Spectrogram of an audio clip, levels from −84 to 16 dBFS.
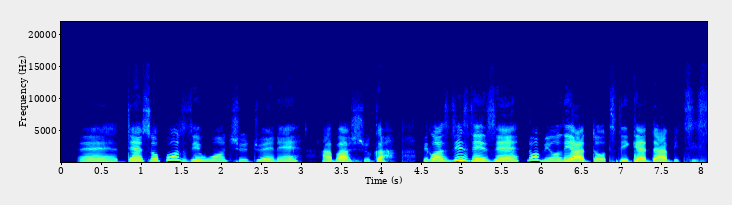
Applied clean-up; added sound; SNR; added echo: none; none; none; none.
